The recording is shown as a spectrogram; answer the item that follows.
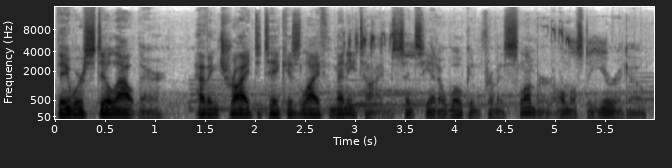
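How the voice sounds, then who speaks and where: A man's voice: low voice, fairly even intonation, a little fast. A man narrating a dramatic story as a scripted audio drama narrator. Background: music behind the voice.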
